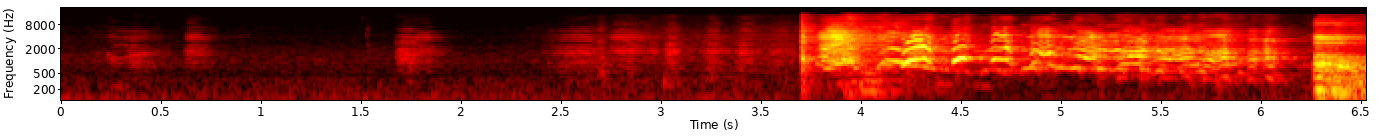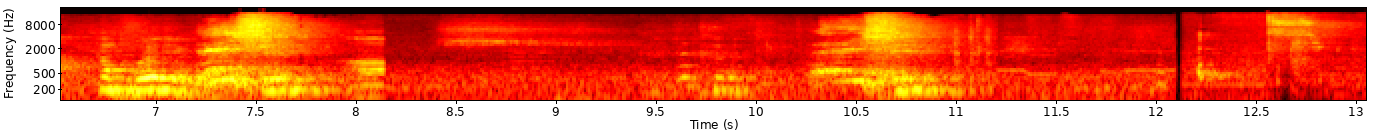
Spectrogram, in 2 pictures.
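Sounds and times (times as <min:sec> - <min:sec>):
person sneezing: 0:10.3 - 0:11.2.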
